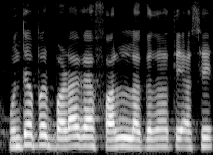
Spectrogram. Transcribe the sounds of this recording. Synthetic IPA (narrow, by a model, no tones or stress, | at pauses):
ʊ̃nd̪ãːpəɾbəɽaɡaːfʰəlləɡd̪at̪eːəsẽː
